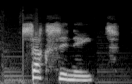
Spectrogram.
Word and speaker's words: succinate: or it has the other one, which I actually don't know how to pronounce. So I found a YouTube link to help us pronounce it. – Okay. – Succinate.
